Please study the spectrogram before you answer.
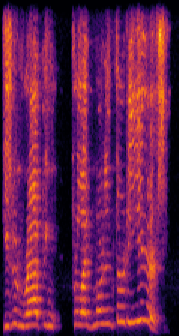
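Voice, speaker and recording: Brief: high-voiced male podcast co-host, blunt and profane, repeats himself mid-rant. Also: normal speed, low-quality recording. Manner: blunt, repetitive, profane, animated. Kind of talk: heated opinion rant. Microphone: on camera.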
